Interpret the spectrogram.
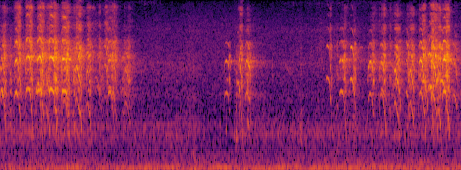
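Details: Noisy group of jungle babblers in an office back garden in West Bengal, India: bursts of harsh, chattering squeaky notes repeated rapidly by several birds together, pausing then resuming, over a steady low hum.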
